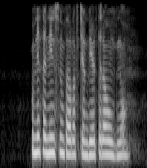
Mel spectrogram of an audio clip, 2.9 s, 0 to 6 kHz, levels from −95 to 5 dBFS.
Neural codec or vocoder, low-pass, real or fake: autoencoder, 44.1 kHz, a latent of 192 numbers a frame, MeloTTS; 5.4 kHz; fake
